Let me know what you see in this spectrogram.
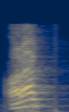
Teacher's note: طبعا رك فيها كم وصف؟ وصفان، شدة فهمس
